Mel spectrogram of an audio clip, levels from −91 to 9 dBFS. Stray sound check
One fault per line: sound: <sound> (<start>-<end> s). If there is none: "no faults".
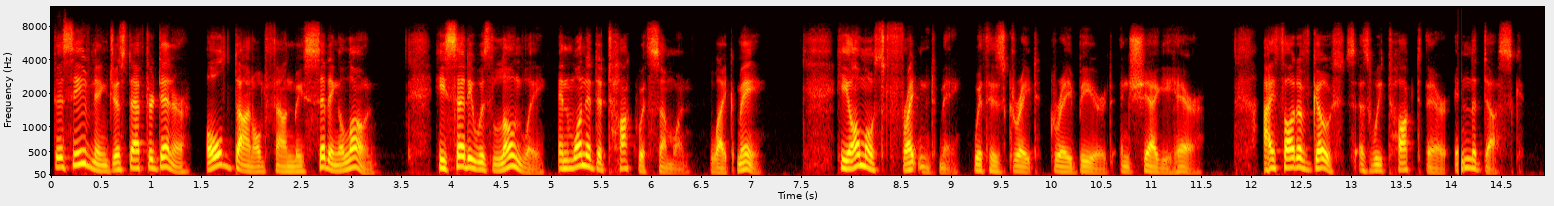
sound: dropout (14.1-14.1 s)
